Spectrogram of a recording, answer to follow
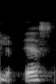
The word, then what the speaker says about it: les: reprends nous avons elles le l fait le son le E et le S ensemble font le son est donc les comme dans les filles les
